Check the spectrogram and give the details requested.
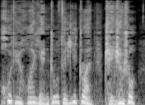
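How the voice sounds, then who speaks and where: A man narrating a martial arts novel in a lively storytelling cadence. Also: fairly high pitch, quick pace, breathy edge, no echo, studio quality.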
